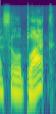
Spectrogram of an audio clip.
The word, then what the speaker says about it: Cilla Black: I mispronounced her name, Cilla Black. She did Alfie, and that came from a 35th anniversary collection by Cilla Black.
